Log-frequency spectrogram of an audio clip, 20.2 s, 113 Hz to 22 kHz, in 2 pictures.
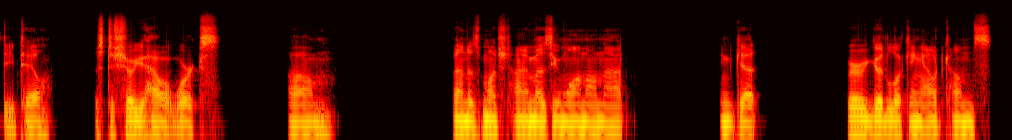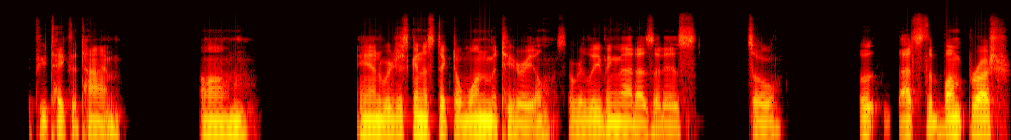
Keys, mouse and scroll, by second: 0.5 click, 0.7-2.6 scroll, 2.6-3.9 scroll, 2.7 right click, 5.1-5.5 scroll, 7.9 right click, 9.4-10.0 scroll, 17.9-20.2 scroll.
